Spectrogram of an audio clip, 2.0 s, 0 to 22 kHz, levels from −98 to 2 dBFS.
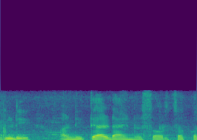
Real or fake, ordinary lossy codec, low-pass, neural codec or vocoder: real; none; none; none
